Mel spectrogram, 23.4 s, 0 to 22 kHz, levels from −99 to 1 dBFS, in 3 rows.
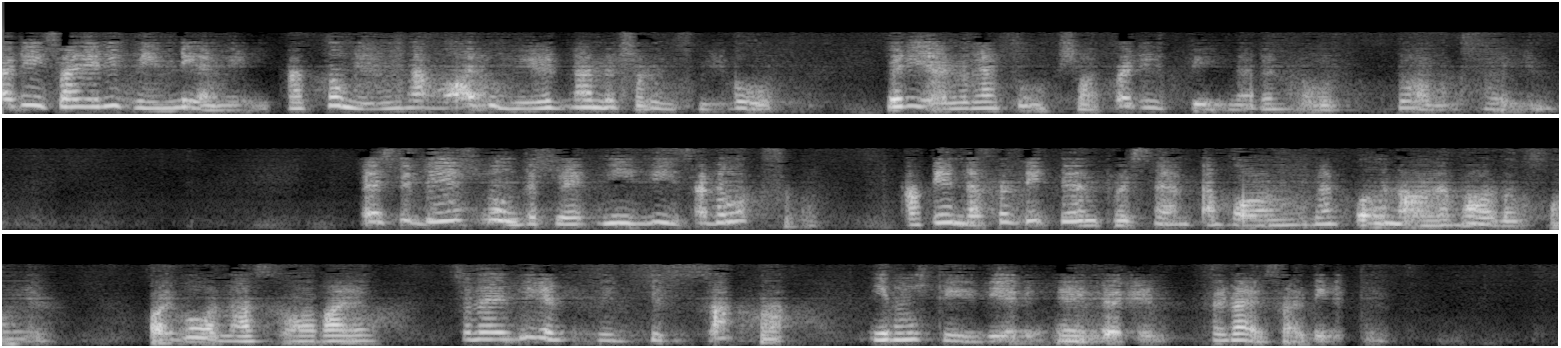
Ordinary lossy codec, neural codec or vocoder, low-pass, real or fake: MP3, 32 kbps; codec, 44.1 kHz, 0.9 kbps, DAC; 7.2 kHz; fake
